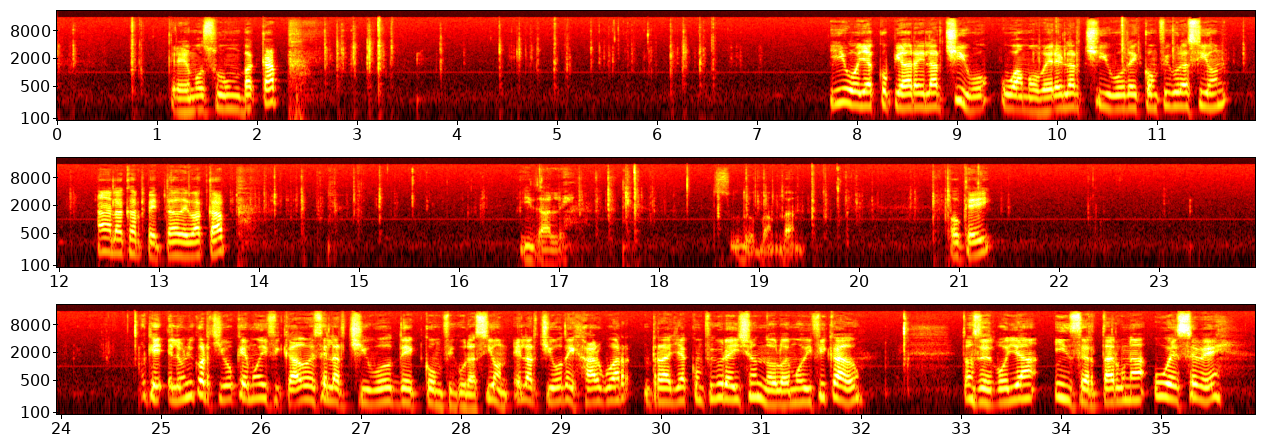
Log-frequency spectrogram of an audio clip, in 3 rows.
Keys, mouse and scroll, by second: 0.0-0.7 typing, 2.4-6.8 typing, 9.6-14.9 typing, 17.0-19.1 typing, 19.5 Return, 20.5-21.2 typing, 31.6 click.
